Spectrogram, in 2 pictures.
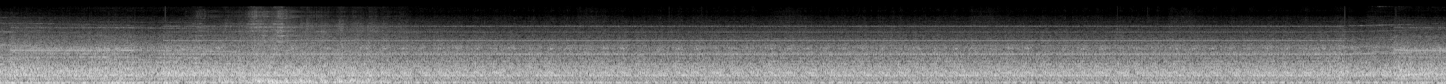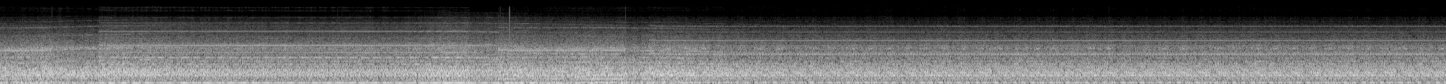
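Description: A train running, with a steady whine of several tones over a low rumble. The tones glide up in pitch about 14 seconds in and change again around 21 seconds.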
